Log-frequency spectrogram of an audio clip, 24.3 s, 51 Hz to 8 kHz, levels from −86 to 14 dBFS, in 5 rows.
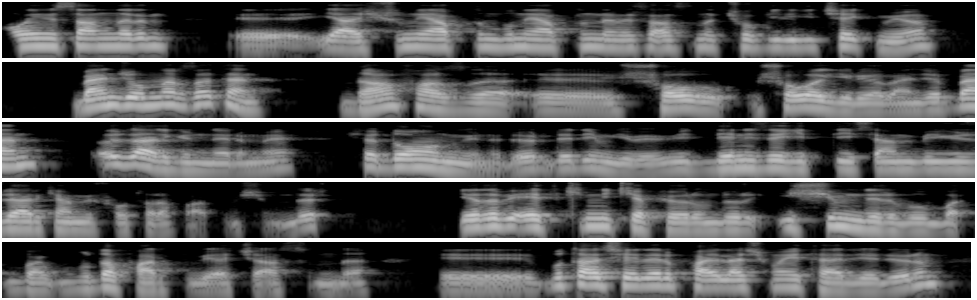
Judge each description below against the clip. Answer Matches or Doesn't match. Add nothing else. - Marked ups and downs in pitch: Doesn't match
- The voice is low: Matches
